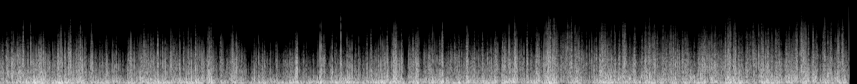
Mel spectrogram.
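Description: Strong wind buffeting the microphone: a loud, continuous low rumble with constant irregular flutters.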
